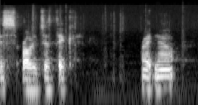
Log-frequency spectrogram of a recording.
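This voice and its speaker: Quiet, monotone, flat speech from a man. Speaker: game level designer streaming. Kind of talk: live-stream tutorial commentary. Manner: halting, repeats words.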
